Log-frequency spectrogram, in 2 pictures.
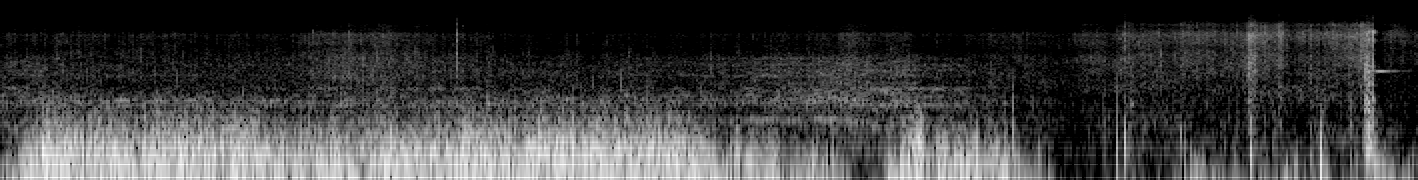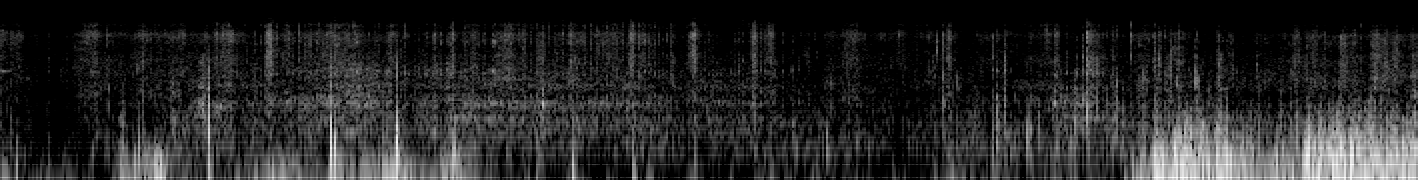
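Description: Bicycle tyres crunch and rustle over dry leaves.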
